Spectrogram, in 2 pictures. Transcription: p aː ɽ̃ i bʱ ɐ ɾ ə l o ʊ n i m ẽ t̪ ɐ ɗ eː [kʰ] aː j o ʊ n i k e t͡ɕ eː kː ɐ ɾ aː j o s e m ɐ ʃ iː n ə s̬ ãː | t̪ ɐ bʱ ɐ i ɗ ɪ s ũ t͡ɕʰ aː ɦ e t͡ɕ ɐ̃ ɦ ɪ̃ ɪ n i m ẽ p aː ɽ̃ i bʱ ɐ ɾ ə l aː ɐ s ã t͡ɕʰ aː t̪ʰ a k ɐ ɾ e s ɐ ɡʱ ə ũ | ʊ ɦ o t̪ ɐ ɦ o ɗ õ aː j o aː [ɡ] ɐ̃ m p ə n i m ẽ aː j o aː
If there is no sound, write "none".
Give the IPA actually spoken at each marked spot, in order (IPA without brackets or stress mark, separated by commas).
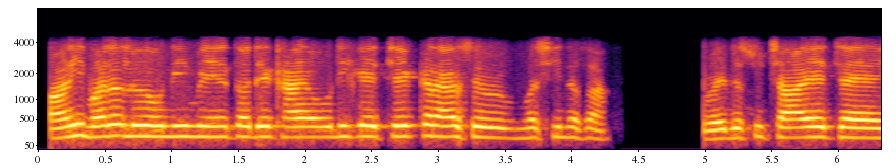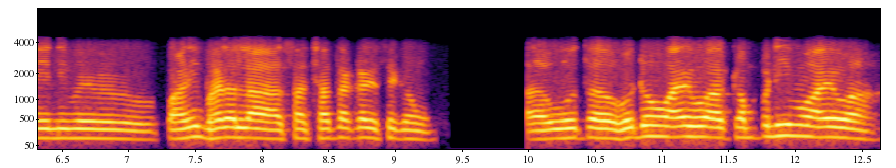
kʰ, k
